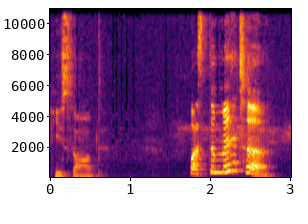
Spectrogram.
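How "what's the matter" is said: anxious, worried tone with raised pitch. The Monkey King's subjects ask him after he sobs on the ground, worriedly. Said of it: "his subjects asked worriedly".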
